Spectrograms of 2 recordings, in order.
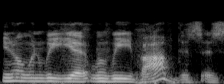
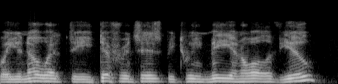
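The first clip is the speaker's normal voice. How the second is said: ordinary talk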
